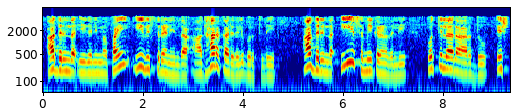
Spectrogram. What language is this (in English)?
Kannada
